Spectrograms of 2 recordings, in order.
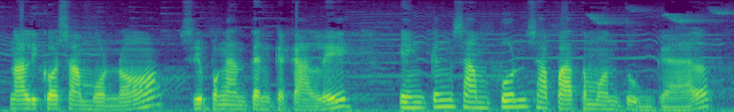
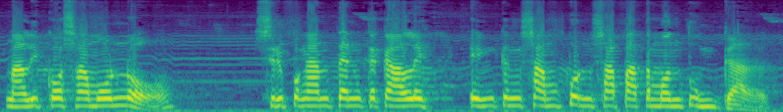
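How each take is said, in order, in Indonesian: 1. Diucapkan dengan suara percakapan yang biasa. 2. Diucapkan dengan tenaga suara yang berlebihan dan diperkuat. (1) "pembicaraan mengenai" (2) "Terus dilebaikan"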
